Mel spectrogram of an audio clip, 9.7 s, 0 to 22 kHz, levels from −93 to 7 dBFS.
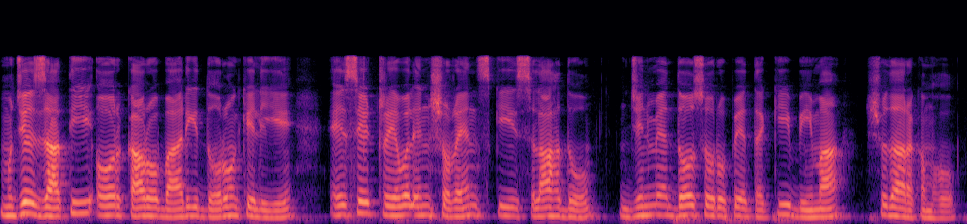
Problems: none marked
